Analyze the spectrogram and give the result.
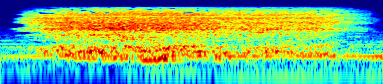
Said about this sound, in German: Atme einmal tief ein, schließ deine Augen. Und atme durch den Mund aus.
